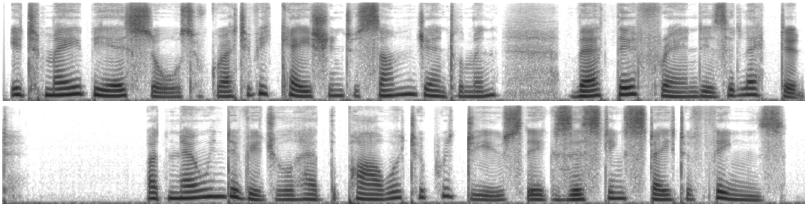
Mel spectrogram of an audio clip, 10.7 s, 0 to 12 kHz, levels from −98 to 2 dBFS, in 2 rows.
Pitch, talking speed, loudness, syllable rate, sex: 185 Hz, 155 wpm, -18 LUFS, 5.0 syllables/s, female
